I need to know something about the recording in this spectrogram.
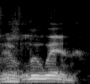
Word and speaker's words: Lewin: No, it's Lewin.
